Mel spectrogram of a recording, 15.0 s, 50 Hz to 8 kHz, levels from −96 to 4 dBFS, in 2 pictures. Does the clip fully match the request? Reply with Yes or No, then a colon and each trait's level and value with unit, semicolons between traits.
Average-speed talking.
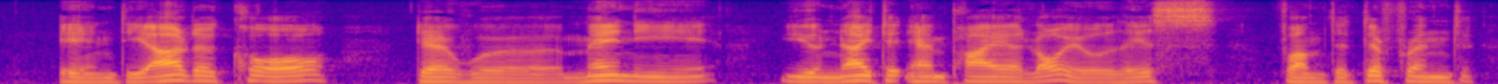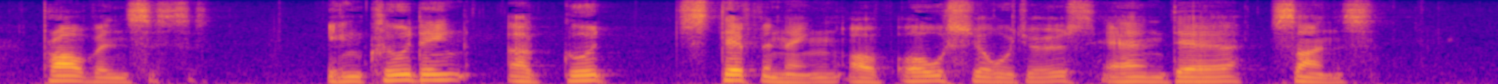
No: slow, 95 wpm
